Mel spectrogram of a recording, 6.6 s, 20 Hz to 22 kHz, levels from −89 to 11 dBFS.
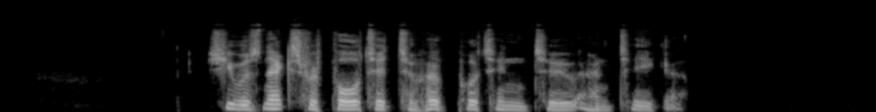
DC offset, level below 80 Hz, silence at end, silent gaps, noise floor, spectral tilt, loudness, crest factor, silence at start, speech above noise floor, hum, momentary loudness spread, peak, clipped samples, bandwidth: under 0.1%; -64 dBFS; 1.45 s; none; -88 dBFS; -5.5 dB/octave; -25 LUFS; 22 dB; 1.6 s; 63 dB; none; 11 LU; -6 dBFS; under 0.1%; 9.2 kHz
